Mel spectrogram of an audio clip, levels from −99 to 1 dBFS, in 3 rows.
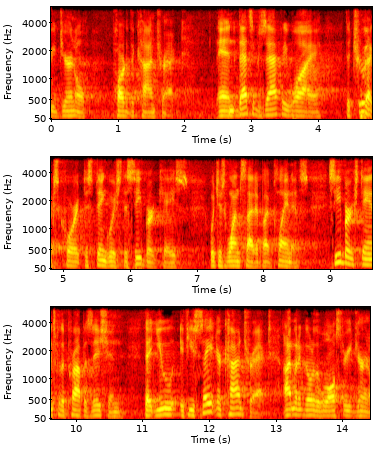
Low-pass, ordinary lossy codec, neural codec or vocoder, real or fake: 5.4 kHz; Opus, 64 kbps; vocoder, 22.05 kHz, 80 mel bands, Vocos; fake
